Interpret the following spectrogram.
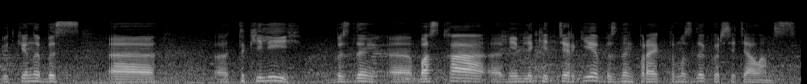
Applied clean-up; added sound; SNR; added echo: none; none; none; none.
